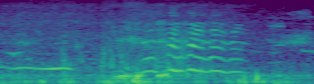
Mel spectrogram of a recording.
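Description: High-pitched human laughter: a short falling vocal sound, then a wavering, laughing cry of nearly a second from about halfway through.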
